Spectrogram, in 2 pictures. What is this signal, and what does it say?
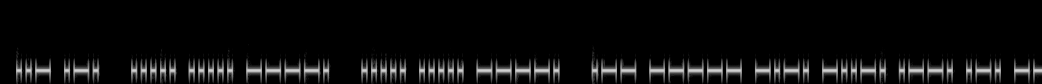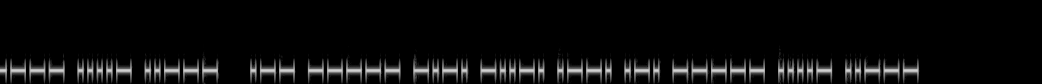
Morse code, heard as a keyed tone, about 25 wpm, 650 Hz. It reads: UR 559 559 W0C/PR042 W0C/PR042
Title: SOTA QSO Practice 25wpm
